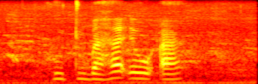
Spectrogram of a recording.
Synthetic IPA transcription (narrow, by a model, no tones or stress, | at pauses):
hʊtʼubaɦaʔɪʊʔa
